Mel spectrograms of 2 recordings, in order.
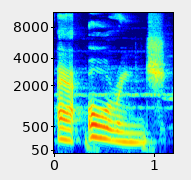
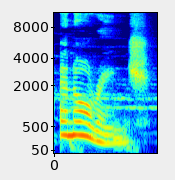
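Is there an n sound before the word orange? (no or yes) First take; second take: no; yes. First: The article is a plain vowel with no n. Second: An n sound links the article to orange. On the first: The speaker calls it wrong. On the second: The speaker calls it right.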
